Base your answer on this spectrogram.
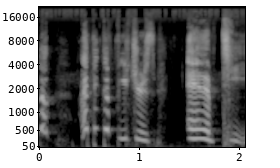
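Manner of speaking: loud, squeaky voice with big pitch swoops. Showing how people on TikTok impersonate Gary Vee: imitating Gary Vee's squeaky voice. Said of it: "he has a really squeaky voice, so everybody impersonates that".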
